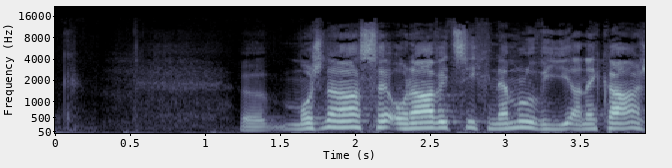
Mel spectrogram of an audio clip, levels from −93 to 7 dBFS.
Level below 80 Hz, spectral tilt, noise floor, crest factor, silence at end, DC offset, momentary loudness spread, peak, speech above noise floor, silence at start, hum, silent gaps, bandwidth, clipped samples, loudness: -64 dBFS; -4.5 dB/octave; -59 dBFS; 20 dB; 0 s; under 0.1%; 17 LU; -6 dBFS; 36 dB; 1.25 s; none; none; 14.5 kHz; under 0.1%; -23 LUFS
